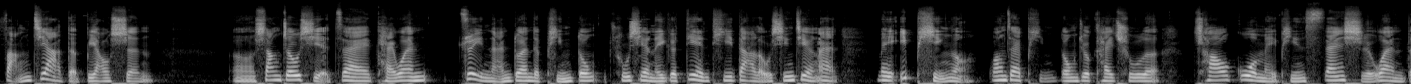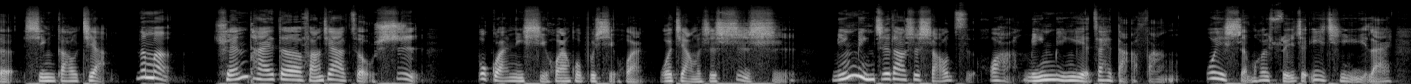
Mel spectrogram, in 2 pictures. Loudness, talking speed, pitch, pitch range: -20 LUFS, 215 characters per minute, 175 Hz, 155-200 Hz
